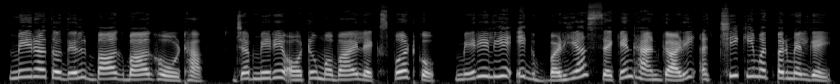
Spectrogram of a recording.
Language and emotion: Hindi, happy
